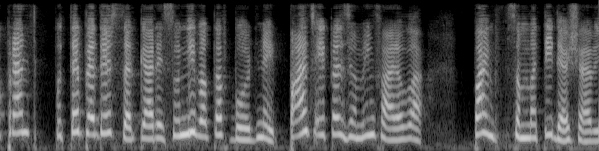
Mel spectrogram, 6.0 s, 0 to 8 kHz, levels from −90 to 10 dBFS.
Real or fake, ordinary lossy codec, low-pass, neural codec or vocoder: fake; none; 7.2 kHz; codec, 16 kHz, 1.1 kbps, Voila-Tokenizer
